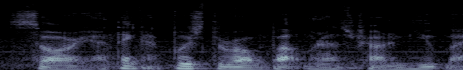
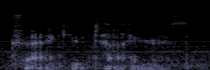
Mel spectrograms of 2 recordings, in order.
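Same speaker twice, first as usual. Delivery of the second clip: much softer repeat of the heading; soft echo; 13 dB quieter than usual. Shown as a demonstration. Repeating the tip for listeners, much softer. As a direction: let it fall away quietly. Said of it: "repeats heading softly".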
